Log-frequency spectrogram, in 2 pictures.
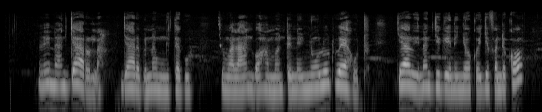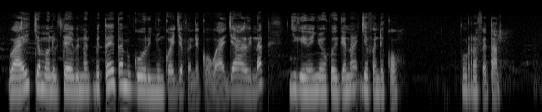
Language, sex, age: Wolof, female, 18-24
